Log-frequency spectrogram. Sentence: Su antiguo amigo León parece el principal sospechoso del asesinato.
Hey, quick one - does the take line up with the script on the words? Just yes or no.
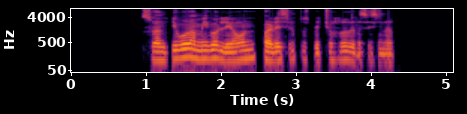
no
